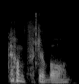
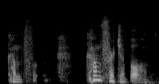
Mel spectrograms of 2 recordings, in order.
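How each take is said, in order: First: The word is said with three syllables. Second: The word is said with four syllables. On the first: "my version of this word is comfortable. Comfortable. It's got three syllables, not four" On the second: "now you might hear comf comfortable"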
